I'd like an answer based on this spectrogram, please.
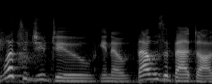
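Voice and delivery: ordinary talk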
